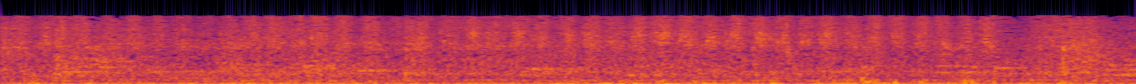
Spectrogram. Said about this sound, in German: Habe ich da noch einen Griff, dann würde ich nur sagen, der ist zur Wärmeerzeugung und vor allem auch zur besseren Durchblutung, das sogenannte Sägen. Ja. Man reibt die zwei Handflächen.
